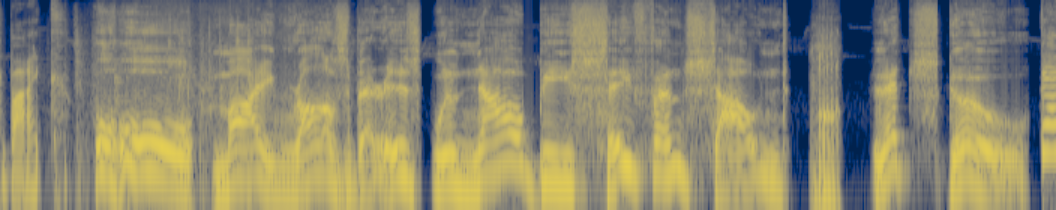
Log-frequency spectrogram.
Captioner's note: snort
